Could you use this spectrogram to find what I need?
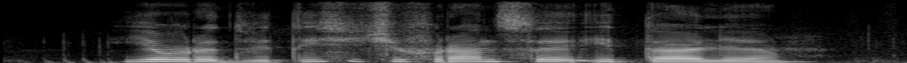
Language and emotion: Russian, neutral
